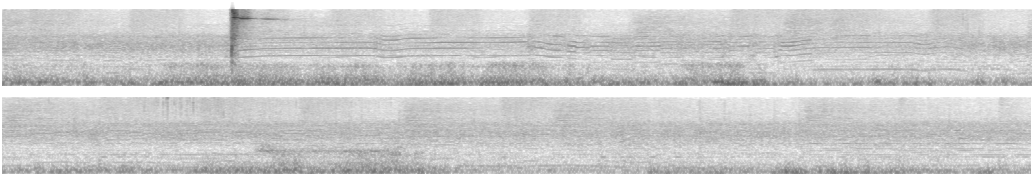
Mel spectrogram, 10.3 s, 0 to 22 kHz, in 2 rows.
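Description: Background guitar music over the low rumble of strong wind on the microphone, with one sharp crack about a second in: a shot from an FX Impact PCP air rifle in .30 calibre.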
